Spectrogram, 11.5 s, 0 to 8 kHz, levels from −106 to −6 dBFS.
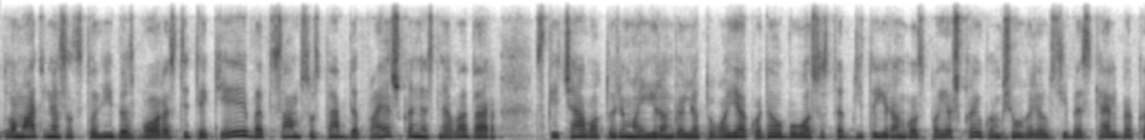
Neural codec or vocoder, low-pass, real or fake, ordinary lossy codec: codec, 44.1 kHz, 3.4 kbps, Pupu-Codec; 7.2 kHz; fake; Opus, 24 kbps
